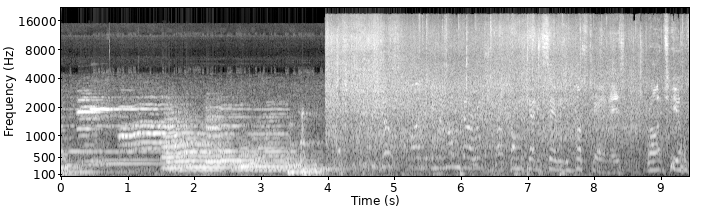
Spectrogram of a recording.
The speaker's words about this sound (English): It's rather nice being out in the rain.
